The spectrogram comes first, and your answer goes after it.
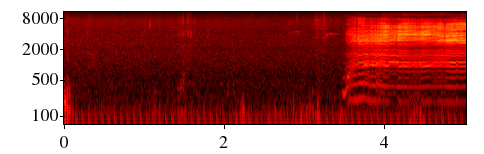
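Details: Goat in a jungle dry riverbed at Komodo Village, paralysed after a Komodo dragon bite and being eaten alive. Low background hush for about three seconds, then one loud, strained, harmonic bleat holding steady through the final second and a half.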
